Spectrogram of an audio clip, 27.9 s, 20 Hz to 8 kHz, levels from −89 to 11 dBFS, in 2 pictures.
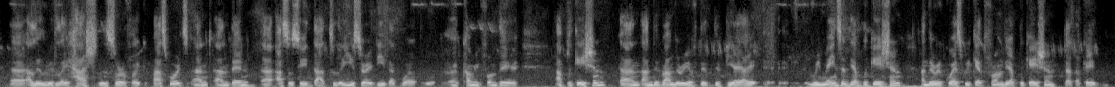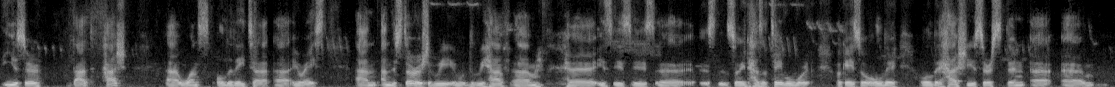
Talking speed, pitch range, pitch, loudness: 200 wpm, 115-135 Hz, 120 Hz, -21 LUFS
